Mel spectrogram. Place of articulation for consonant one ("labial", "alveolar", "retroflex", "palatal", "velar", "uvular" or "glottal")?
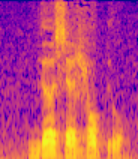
labial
